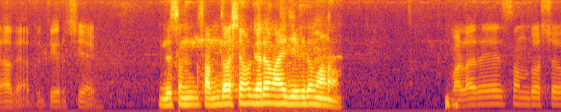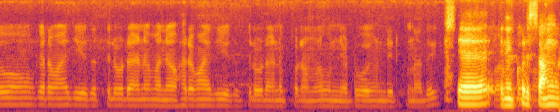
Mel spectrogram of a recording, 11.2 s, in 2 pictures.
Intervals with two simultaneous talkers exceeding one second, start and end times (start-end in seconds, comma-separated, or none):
none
